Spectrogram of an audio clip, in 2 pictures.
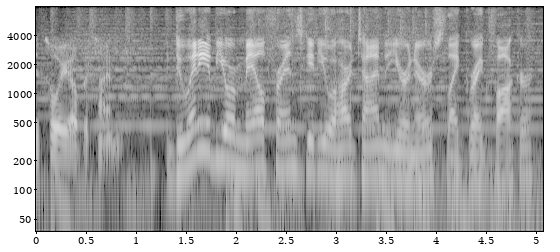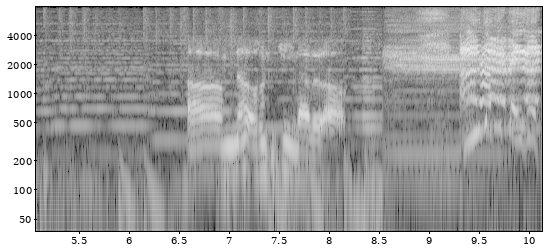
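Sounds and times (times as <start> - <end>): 
speech: 0.0 - 5.1, 6.6 - 8.7
electric buzzer: 8.4 - 10.1.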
